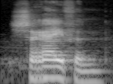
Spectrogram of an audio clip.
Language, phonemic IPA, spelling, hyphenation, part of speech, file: Dutch, /ˈsxrɛi̯və(n)/, schrijven, schrij‧ven, verb, Nl-schrijven.ogg
- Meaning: 1. to write 2. to write (data)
